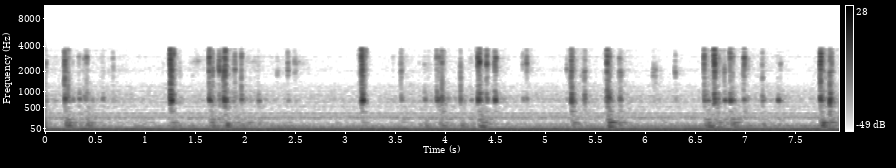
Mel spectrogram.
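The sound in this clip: Typing on a computer keyboard: many quiet, irregular key clicks, some in quick pairs and short bursts, over a low steady hum.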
